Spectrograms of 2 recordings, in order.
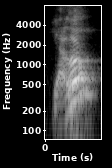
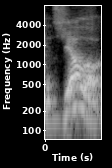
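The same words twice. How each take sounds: First: High-pitched questioning echo, imitating surprise; surprised echo. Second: Said in the usual way. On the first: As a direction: repeat it as a mock-astonished question. Acts engineers' reaction to colour.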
